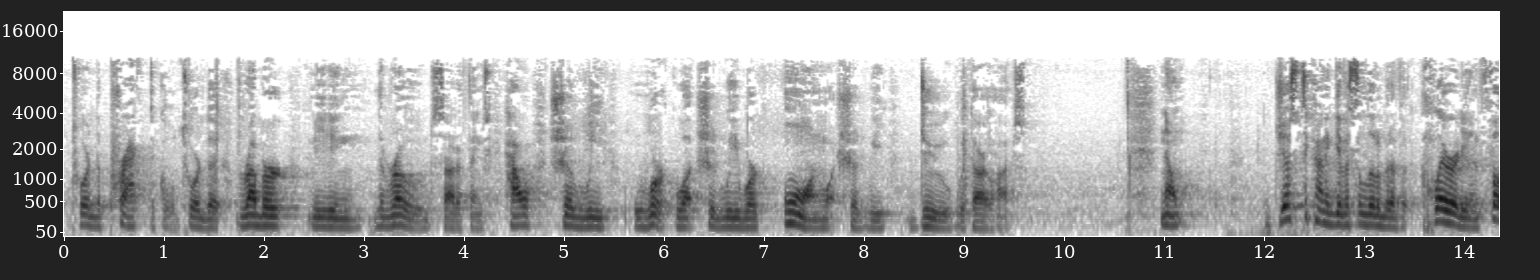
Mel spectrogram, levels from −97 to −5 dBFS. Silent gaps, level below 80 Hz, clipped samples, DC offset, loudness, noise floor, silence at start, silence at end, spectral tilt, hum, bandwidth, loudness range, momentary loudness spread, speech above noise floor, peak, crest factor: none; -64 dBFS; under 0.1%; under 0.1%; -26 LUFS; -58 dBFS; 0.1 s; 0 s; -4.5 dB/octave; none; 10.5 kHz; 6 LU; 14 LU; 32 dB; -6 dBFS; 20 dB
